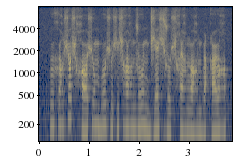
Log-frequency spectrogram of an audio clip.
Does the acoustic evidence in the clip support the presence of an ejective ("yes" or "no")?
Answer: no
